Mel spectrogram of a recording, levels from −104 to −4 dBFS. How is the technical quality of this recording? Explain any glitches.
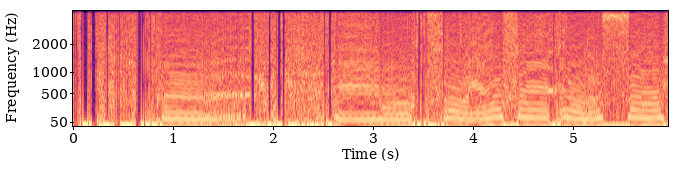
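The recording is badly damaged from start to finish: the speech comes through very loud, harsh and buzzy, with heavy noise filling every pause. The cause is companded audio read as linear. The speech was coded as mu-law telephone audio, but those logarithmic bytes are played as plain 8-bit samples without expansion. Every sign change then swings the output across roughly half its range, so quiet passages become as loud as peaks and the waveform is badly misshapen. The underlying G.711 coding itself, at 8,000 samples a second, would limit the sound to below 4 kHz.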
